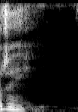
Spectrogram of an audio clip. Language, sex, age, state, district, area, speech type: Bodo, female, 60+, Assam, Chirang, rural, read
